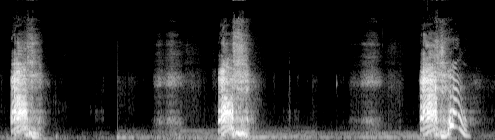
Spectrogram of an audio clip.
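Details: Three muffled sneezes into a sleeve, about four seconds apart, each with a sharp intake before and soft gasps between, part of a sixteen-minute sneezing fit brought on by cold weather; sneezing.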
